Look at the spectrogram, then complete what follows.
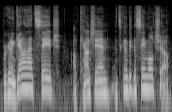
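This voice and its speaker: A man's voice: fairly high pitch, quick pace, no room sound, close to an everyday voice. A man playing a joking, friendly radio producer and sidekick, bantering casually in an audio drama. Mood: upbeat, reassuring. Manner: bantering, excitable.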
